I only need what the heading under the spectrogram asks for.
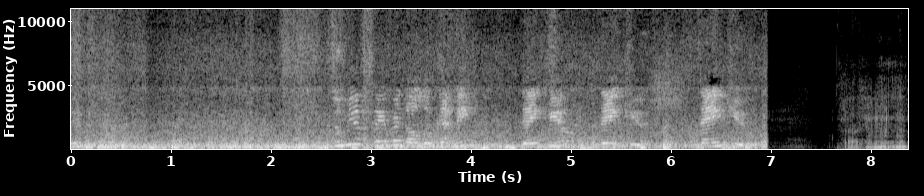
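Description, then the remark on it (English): Steady, loud rumble of a moving subway car from inside, with voices talking over the din; the noise cuts off abruptly near the end, leaving near silence. “This is another Subway lady.”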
